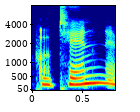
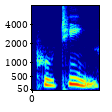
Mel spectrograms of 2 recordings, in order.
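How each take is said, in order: First: It is said with a French pronunciation. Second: It is said with an English pronunciation.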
